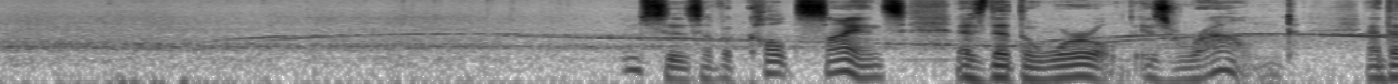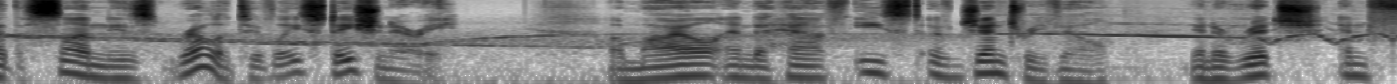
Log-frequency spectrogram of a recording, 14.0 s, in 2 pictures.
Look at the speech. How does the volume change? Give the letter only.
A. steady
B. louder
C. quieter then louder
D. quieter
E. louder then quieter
A.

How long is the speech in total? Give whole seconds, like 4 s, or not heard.
11 s.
